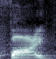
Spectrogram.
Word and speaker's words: Phi: that is a so you can call it a Phi or a fee either one is good up fee or Phi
